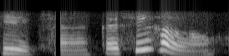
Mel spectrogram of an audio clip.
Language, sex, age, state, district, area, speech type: Hindi, female, 30-45, Bihar, Muzaffarpur, rural, conversation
